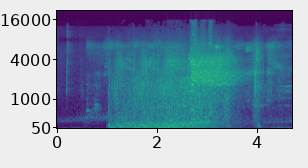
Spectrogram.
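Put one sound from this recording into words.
A fighter flies in with a loud rushing whoosh.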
